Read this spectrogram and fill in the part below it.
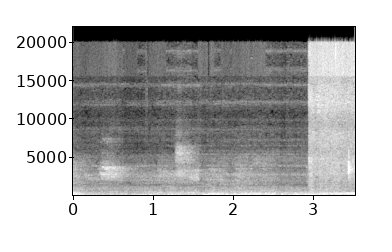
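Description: Garlic frying in oil on a non-stick tawa, a steady close sizzle and hiss that grows louder and brighter toward the end.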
